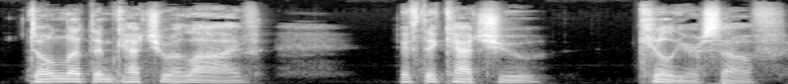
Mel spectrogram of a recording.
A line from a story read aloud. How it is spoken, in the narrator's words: said quietly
